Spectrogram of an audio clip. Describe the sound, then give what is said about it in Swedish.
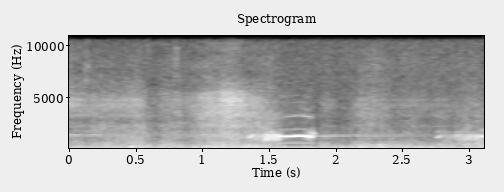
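Canada geese honk as they fly overhead. A few nasal calls rise from a steady low background, the loudest one near the middle and a fainter one at the very end. “Oj, vad är det som låter här nu? Det är kanadagäss som just flyger över oss.”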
